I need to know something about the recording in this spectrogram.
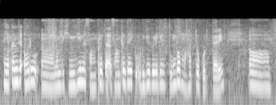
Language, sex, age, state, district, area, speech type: Kannada, female, 18-30, Karnataka, Dakshina Kannada, urban, spontaneous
